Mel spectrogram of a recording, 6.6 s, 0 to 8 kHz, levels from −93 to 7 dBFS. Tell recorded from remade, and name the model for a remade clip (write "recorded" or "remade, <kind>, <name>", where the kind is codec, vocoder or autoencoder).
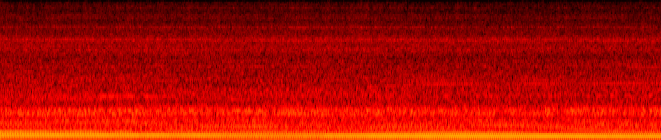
recorded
